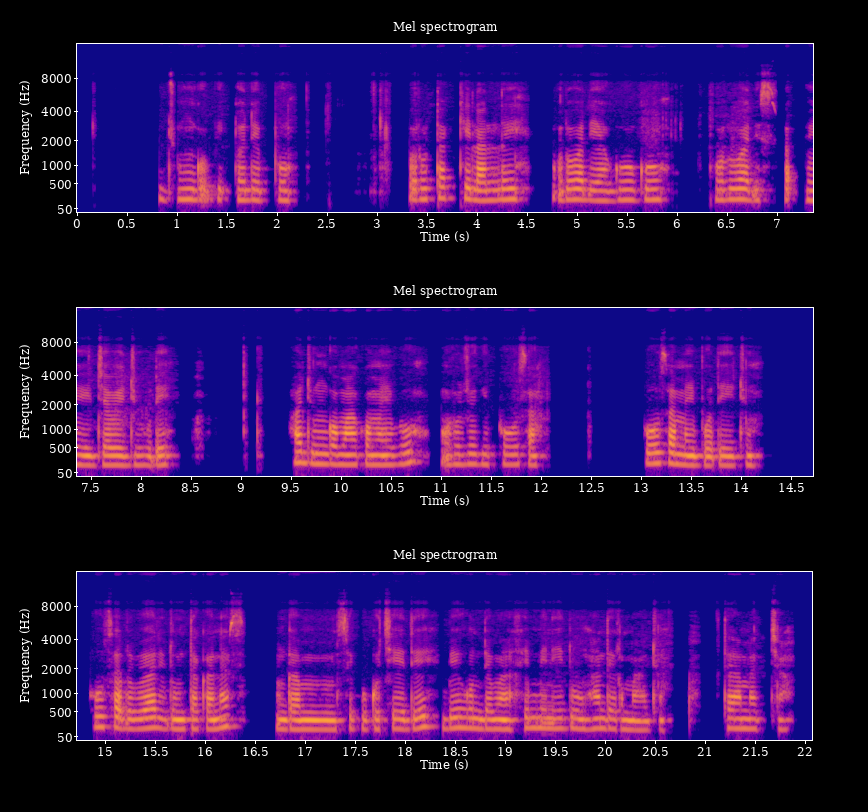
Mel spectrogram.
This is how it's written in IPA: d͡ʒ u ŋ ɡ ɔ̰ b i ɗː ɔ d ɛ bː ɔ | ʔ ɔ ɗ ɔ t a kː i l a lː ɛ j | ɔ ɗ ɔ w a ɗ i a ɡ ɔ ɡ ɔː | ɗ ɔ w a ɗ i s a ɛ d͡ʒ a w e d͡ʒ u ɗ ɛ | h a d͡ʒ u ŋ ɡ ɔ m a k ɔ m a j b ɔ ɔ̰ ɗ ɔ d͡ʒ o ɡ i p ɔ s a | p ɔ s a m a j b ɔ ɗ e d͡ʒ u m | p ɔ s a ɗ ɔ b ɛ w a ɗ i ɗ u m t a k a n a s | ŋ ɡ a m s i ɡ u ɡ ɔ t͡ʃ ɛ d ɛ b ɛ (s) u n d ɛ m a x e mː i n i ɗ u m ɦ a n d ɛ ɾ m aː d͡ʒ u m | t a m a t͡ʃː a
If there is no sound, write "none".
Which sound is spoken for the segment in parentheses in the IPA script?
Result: h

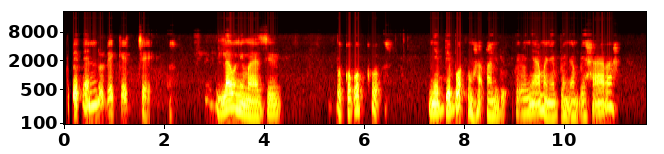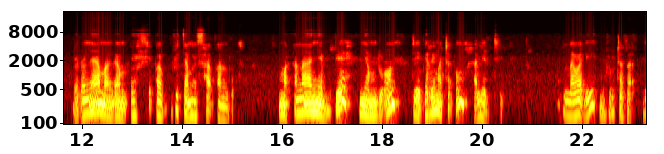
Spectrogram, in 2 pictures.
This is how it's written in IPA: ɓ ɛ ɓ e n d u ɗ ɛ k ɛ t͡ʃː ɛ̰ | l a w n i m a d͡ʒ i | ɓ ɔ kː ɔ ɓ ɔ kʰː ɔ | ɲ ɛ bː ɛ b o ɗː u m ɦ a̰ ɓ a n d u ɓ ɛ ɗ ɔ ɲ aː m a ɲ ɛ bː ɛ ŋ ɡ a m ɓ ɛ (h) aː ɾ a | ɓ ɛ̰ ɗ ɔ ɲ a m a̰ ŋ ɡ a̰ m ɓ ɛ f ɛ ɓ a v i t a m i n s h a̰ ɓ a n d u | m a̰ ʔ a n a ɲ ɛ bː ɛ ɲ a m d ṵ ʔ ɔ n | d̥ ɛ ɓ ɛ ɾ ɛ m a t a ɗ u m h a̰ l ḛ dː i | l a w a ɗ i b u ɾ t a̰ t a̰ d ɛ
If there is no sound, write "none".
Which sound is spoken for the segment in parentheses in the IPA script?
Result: h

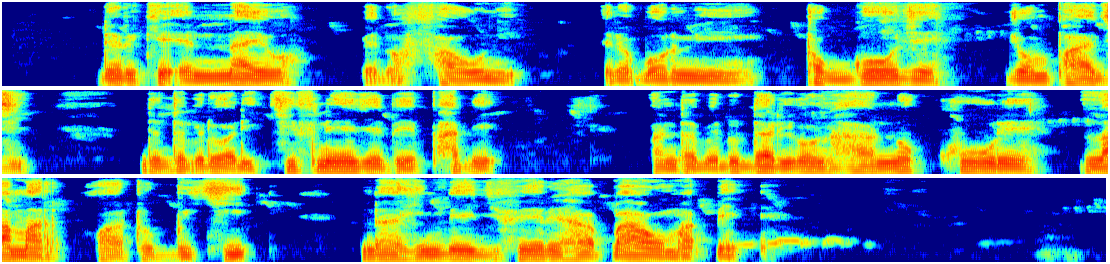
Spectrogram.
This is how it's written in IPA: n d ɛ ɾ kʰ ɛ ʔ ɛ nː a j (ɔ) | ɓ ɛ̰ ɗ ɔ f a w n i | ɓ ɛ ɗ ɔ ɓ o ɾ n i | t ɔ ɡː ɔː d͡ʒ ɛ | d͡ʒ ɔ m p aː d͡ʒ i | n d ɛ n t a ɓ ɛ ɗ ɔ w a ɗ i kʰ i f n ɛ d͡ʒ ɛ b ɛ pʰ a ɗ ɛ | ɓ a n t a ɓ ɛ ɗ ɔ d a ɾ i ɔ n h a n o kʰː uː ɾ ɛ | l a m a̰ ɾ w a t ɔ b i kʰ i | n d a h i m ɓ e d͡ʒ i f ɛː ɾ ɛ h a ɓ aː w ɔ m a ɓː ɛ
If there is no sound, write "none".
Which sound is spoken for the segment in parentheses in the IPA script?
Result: ɔ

